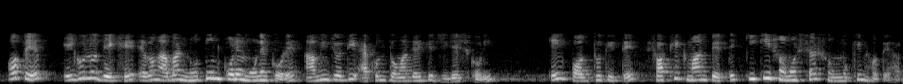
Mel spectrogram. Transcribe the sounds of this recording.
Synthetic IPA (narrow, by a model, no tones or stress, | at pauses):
ɔt̪eb̚eɡulod̪ekʰeʔeboŋabaɾnot̪unkoɾemonekoɾeamid͡ʑod̪iʔɛkʰont̪omad̪eɾk̬ed͡ʑiɡeʃkoɾi | ejpɔd̪ʱːot̪it̪eʃɔt̪ʰikmanpet̪ekikiʃɔmoʃːaɾʃɔmːukʰinɦot̪eɦɔ̰be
